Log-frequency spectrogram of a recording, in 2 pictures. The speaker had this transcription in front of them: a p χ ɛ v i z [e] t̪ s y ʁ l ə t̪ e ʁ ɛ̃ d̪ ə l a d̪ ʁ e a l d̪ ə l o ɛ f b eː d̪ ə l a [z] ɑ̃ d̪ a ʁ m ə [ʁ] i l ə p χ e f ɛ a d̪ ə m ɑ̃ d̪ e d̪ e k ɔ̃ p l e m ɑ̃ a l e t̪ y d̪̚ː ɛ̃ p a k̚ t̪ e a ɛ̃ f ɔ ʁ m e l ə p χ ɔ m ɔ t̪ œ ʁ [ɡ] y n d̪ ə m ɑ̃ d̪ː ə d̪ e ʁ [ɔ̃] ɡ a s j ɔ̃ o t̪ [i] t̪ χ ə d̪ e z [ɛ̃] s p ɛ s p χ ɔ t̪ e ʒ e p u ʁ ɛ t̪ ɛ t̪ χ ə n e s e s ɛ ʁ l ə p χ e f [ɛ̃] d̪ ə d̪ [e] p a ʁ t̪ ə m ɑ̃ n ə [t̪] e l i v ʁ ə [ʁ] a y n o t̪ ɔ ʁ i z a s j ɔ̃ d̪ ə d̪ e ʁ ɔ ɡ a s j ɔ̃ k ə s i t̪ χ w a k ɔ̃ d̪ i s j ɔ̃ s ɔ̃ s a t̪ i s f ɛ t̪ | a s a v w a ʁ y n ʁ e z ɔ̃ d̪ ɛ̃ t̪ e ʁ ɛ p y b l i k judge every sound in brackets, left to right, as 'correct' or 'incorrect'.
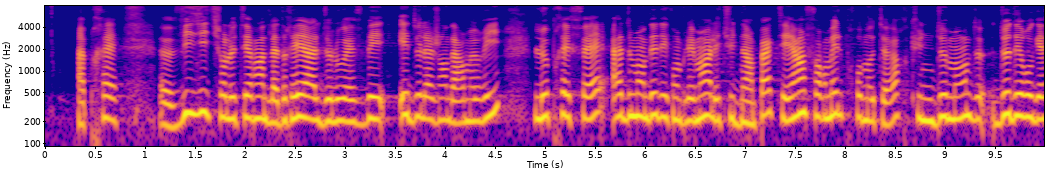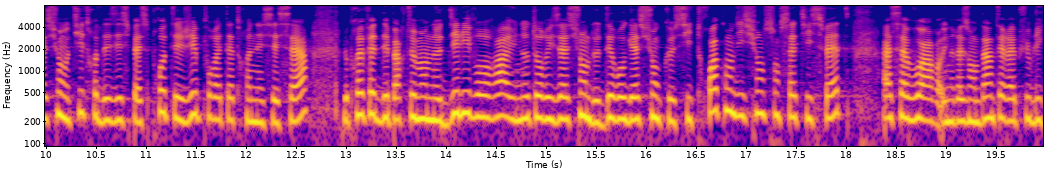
incorrect, incorrect, correct, incorrect, incorrect, correct, incorrect, incorrect, correct, incorrect, correct

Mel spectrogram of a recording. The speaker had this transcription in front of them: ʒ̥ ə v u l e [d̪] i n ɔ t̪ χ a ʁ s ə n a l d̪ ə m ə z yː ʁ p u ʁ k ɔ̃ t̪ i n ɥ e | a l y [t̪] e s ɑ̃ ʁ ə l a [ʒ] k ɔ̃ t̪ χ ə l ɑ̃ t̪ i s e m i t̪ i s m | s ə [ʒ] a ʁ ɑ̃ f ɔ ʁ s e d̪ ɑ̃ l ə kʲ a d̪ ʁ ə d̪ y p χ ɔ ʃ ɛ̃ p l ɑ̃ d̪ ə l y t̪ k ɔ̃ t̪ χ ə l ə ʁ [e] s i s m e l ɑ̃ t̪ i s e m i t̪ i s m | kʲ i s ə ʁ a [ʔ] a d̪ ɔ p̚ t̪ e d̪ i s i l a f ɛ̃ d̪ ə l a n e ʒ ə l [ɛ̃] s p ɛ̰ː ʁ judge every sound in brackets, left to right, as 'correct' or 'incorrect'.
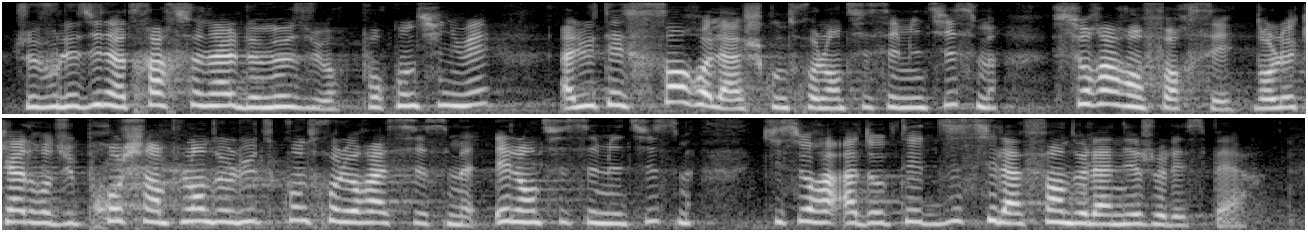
correct, correct, incorrect, incorrect, incorrect, correct, incorrect

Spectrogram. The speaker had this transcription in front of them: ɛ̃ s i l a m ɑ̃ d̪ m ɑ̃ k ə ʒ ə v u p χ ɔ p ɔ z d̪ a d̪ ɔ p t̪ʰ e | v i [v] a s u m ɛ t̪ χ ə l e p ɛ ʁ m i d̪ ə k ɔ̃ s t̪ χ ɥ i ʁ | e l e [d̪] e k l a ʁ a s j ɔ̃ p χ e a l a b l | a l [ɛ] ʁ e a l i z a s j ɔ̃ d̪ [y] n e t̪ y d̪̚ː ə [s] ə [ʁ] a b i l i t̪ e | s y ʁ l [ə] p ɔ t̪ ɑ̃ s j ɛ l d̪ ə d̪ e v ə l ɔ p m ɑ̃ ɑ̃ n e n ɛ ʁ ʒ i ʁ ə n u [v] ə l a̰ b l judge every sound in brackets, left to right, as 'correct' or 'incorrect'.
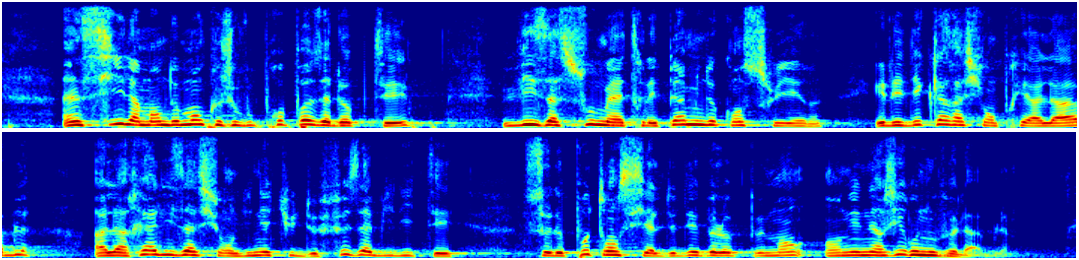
incorrect, correct, incorrect, correct, incorrect, incorrect, correct, correct

